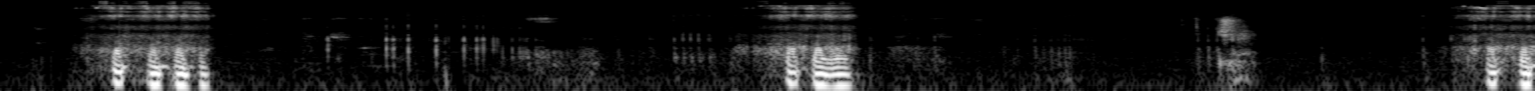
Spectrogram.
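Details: A sleeping Chihuahua snores in soft, rasping bursts about every three seconds, each a short rattling inhale, with near silence between.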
